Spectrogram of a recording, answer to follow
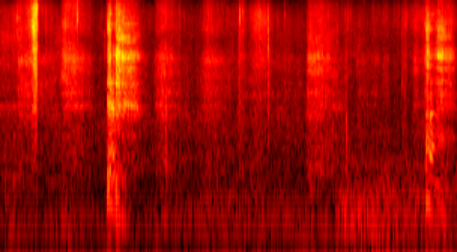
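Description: Rustling and handling noise as motorcycle gloves are pulled off a detained rider's hands and handcuffs are handled, with a sharp click about half a second in and one louder short sound about one and a half seconds in.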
